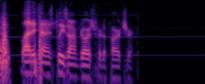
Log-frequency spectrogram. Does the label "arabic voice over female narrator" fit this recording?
No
